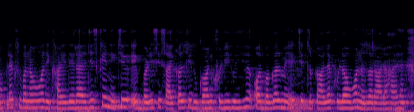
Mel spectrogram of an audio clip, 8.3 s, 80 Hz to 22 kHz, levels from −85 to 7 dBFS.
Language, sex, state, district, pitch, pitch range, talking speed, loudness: Hindi, female, Chhattisgarh, Sarguja, 230 Hz, 220-240 Hz, 210 wpm, -32 LUFS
